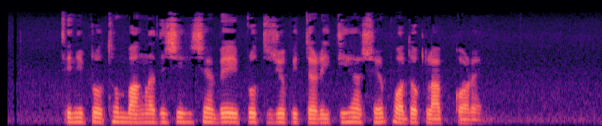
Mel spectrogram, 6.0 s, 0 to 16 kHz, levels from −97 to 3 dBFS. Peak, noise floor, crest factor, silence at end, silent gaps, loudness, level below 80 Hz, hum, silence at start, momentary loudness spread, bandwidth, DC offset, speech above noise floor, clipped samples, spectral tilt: -2 dBFS; -55 dBFS; 22 dB; 1.2 s; none; -23 LUFS; -62 dBFS; none; 0.6 s; 5 LU; 11 kHz; under 0.1%; 33 dB; under 0.1%; -4.5 dB/octave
